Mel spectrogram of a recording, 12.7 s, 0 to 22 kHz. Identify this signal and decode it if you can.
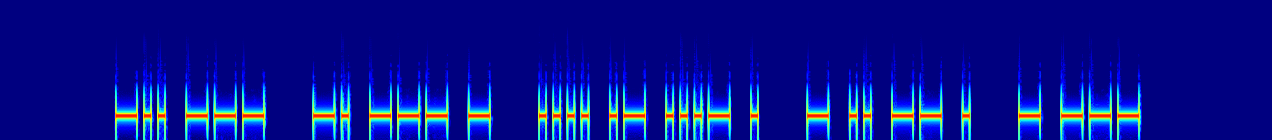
Morse code, heard as a keyed tone, about 17 wpm, 700 Hz. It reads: DO NOT HAVE TIME TO
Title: Sets of 5 Words 17wpm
